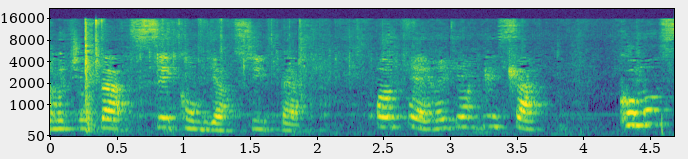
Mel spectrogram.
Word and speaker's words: C'est combien: How do we pronounce this one? Have a look. C'est combien? Oui, bon effort. C'est combien?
